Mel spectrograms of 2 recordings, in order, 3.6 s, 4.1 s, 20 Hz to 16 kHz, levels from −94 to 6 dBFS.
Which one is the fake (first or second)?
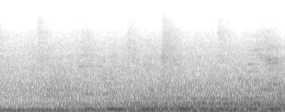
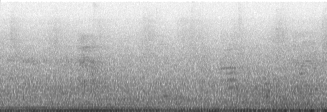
first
